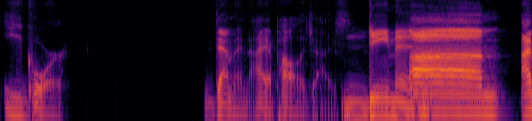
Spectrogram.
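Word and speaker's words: Egor Demin: so I think oh did I get his name wrong it's it's eigor demon I apologize demon um I mean that's a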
